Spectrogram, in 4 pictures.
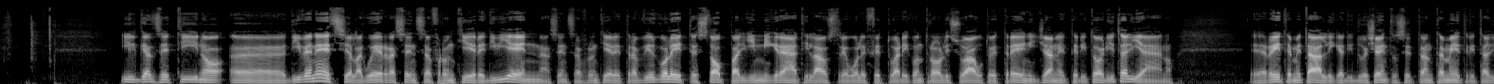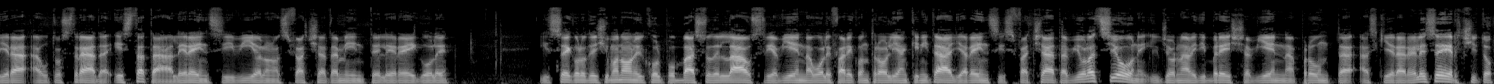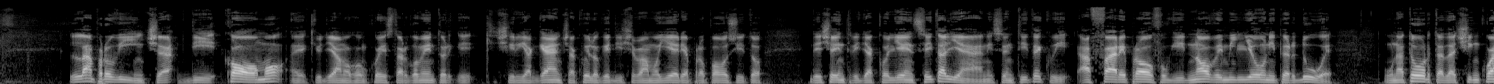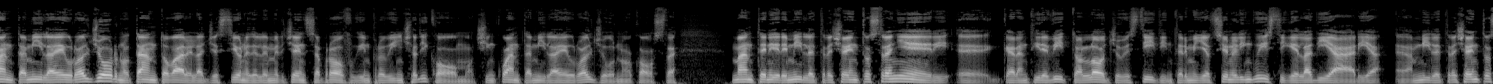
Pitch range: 90-110 Hz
